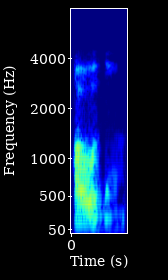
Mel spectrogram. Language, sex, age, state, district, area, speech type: Kannada, male, 60+, Karnataka, Bangalore Urban, urban, conversation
